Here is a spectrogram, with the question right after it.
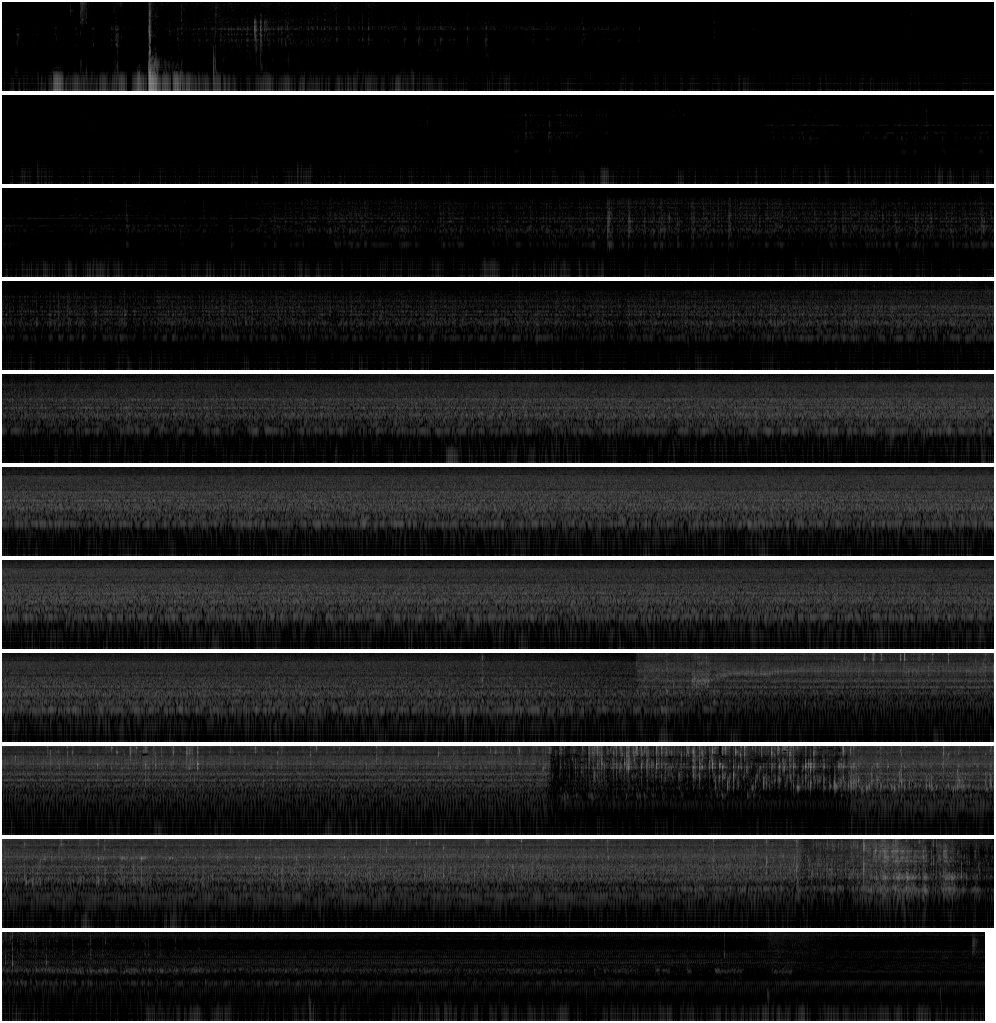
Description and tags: Keurig Making Coffee - This is the sound of a Keurig making coffee.
maker, coffee, hot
